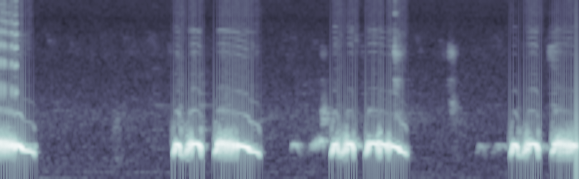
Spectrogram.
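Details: Spotted dove coos played as a lure for wild doves: short groups of low hoarse notes, a quick two-part coo followed by a longer drawn-out falling one, separated by silent pauses of one to two seconds.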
